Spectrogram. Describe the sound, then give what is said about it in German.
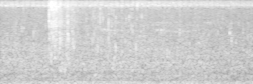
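Continuous swishing of water as someone wades knee-deep through the brown, churned-up water of the Ilz, with a brief louder splash early on and steady churning after, no voices. “Also ich merke jetzt, ich bin bis zu den Knien im Wasser.”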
